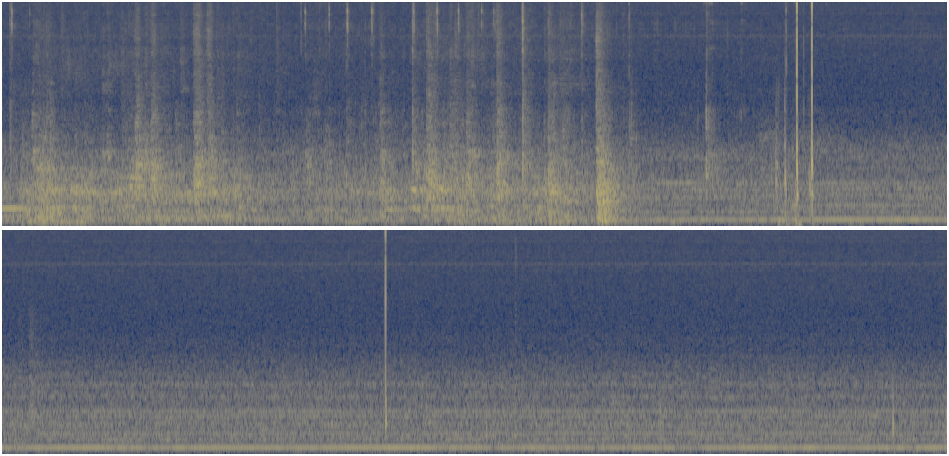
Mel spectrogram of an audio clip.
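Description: Westinghouse hydraulic elevator in service: a thud about six seconds in, typical of the car door closing, then a steady low machine hum while the car travels.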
